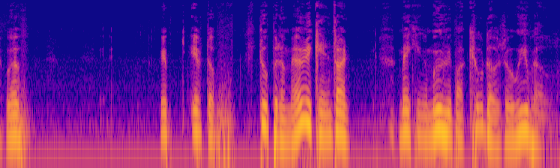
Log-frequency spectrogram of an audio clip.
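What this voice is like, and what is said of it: Poor put-on Russian accent. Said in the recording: “That was a terrible Russian accent”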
